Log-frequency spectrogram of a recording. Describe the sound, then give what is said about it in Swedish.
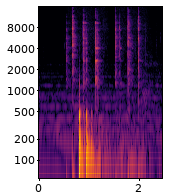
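Several quick clinks ring out in a short cluster, like dishes or utensils tapped together in a toast over ice cream, each with a bright brief ring and no talking. “Ja men skål då”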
